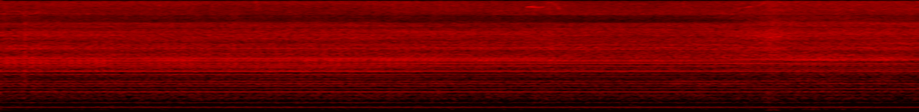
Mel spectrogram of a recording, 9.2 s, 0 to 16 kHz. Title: ps5 making noise and won't turn on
